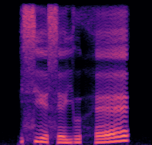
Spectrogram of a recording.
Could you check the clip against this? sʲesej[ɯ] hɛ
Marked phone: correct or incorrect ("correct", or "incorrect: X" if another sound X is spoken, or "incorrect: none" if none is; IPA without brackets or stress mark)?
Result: correct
